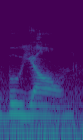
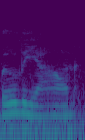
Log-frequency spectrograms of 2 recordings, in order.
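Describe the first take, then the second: First: It is said the French way, with light L sounds. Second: It is said the anglicized English way. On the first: "the French way is probably with the light L's" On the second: "in English we fucking torch it and call it bouillon"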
